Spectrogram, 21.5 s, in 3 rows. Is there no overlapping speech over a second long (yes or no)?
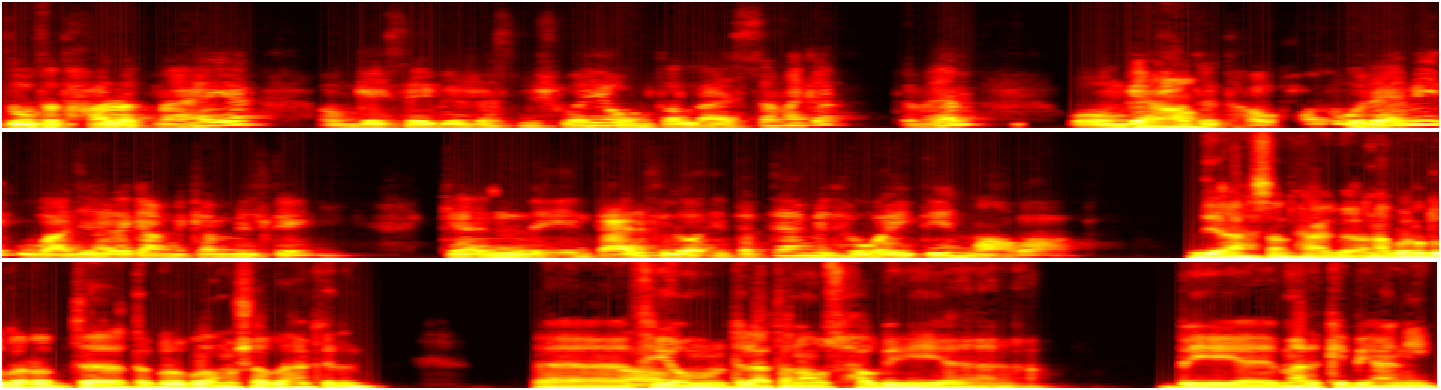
yes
